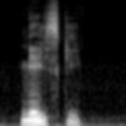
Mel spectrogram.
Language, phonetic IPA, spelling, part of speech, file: Polish, [ˈmʲjɛ̇jsʲci], miejski, adjective / noun, Pl-miejski.ogg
